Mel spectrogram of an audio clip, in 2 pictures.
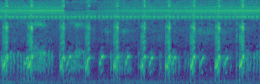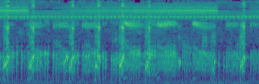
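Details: Steady croaking from a female white-breasted waterhen: rough 'wak-wak' notes, about two each second for ten seconds, slightly uneven in loudness, with a faint electronic whine.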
